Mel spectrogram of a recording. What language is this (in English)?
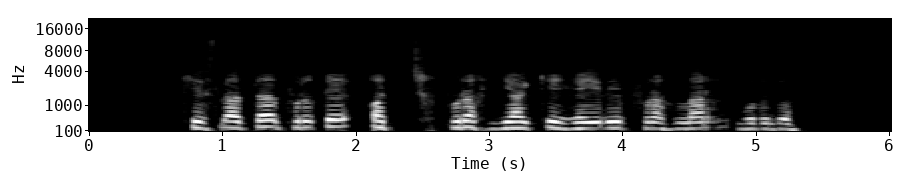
Uyghur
